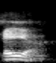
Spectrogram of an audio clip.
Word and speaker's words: Ea: aya earth ea a e is pronounced a a is pronounced ah so e a is aya and that is the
